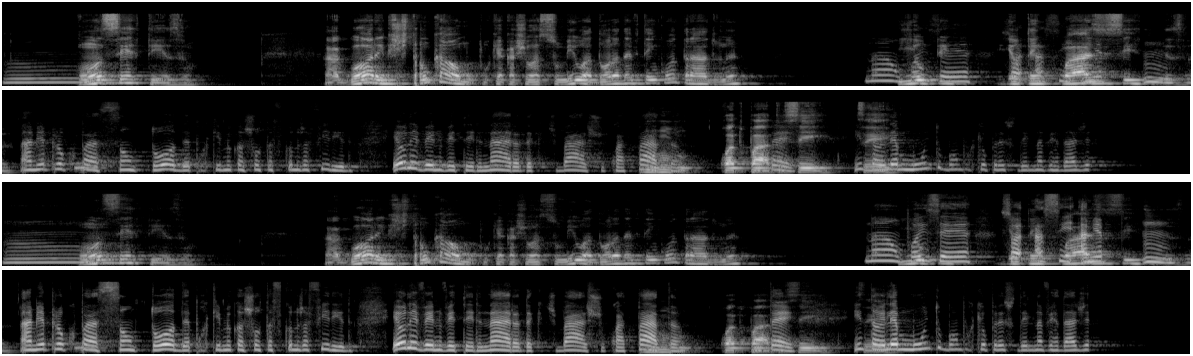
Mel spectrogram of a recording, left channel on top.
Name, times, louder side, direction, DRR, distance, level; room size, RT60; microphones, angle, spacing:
voice 1, 0.0-1.2 8.6-9.7 10.0-11.0 11.4-11.7 12.1-18.7 19.4-19.8 20.4-22.8, right 4 dB, 65° right, 0.7 m, -26 dB
voice 2, 0.8-1.9 3.2-7.4 9.0-9.5 10.1-12.0 12.6-12.8 18.3-18.8 19.1-20.2 20.5-20.8, left 4 dB, 60° left, 0.9 m, -23 dB
19.5 x 17.0 x 8.7 m
head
